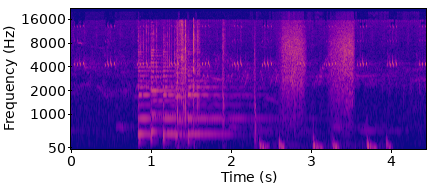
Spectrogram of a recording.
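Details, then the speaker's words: Cartoon heartbeat sound effect for an animated kangaroo-giraffe patient after a head injury: paired low thumps at about 90 a minute following a short ukulele phrase, described as a fast heartbeat. "दिल की धड़कन तेज है यह अच्छी बात है"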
